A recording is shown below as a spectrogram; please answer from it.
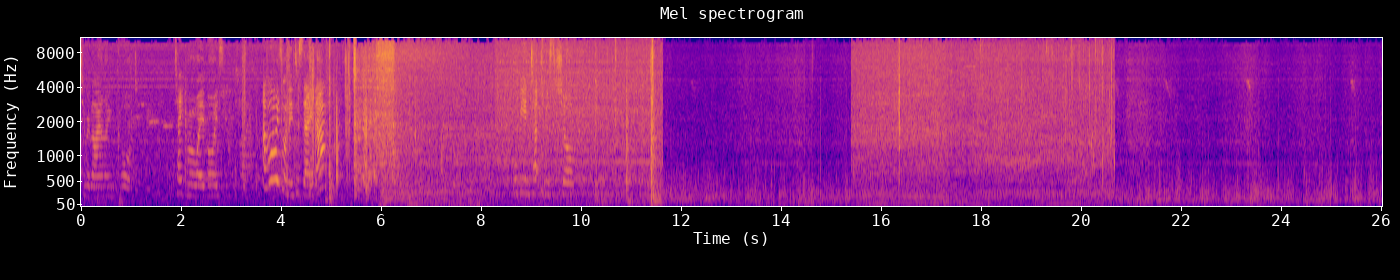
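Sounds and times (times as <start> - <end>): street background noise: 0.0 - 23.3
car engine running: 5.5 - 11.7, 15.4 - 20.7.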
